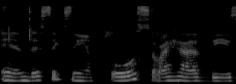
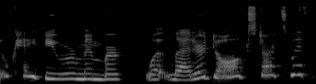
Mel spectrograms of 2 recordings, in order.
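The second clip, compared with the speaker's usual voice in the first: a touch of the bright teacher voice; teacher prompting Susie, lightly bright; 7 semitones higher, 3 dB louder than usual. Shown as a demonstration. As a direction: coax the child, lifted. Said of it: "I'll say".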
